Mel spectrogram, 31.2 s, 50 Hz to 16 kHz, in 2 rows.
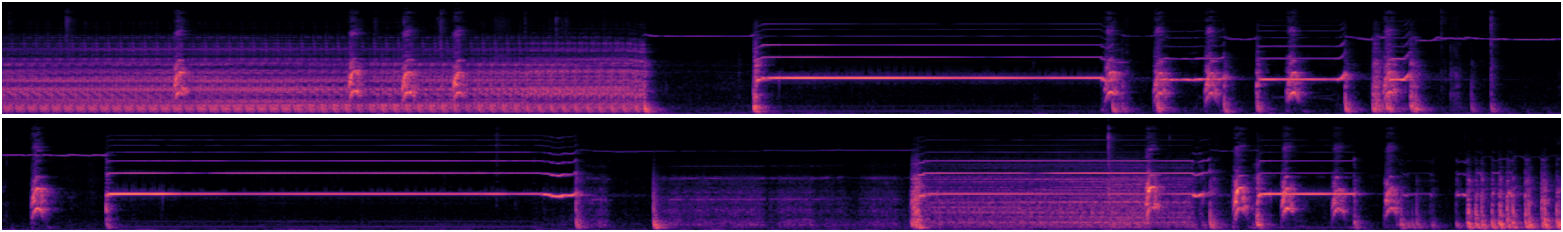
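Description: Circuit-bent Casio SK-1 sampling keyboard improvising: a dense, buzzy chord with clicks for about six seconds, then long steady electronic beeps and thin high tones broken by short glitchy stutters, and the buzzy chord comes back about five seconds before the end.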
